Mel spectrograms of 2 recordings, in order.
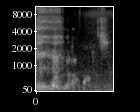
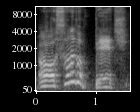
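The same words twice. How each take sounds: First: Low, slow mock groan; retold curse. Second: Loud, higher, real outburst; frustrated shout. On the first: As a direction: replay it deep and dragged out. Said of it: "I'm like". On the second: Real, not acted. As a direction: curse the dice out loud. Bad dice roll, real outburst.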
